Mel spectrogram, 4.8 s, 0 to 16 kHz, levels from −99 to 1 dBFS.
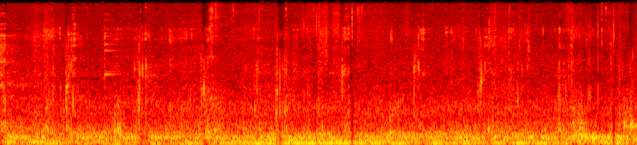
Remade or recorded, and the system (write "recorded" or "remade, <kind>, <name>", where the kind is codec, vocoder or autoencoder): recorded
